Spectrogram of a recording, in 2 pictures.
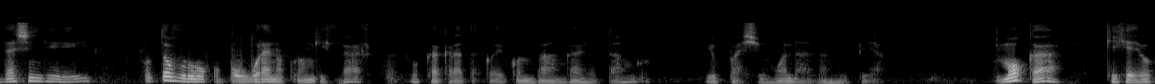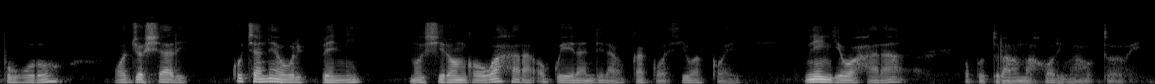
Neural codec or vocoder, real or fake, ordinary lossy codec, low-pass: codec, 16 kHz, 0.7 kbps, FocalCodec; fake; Opus, 24 kbps; 7.2 kHz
